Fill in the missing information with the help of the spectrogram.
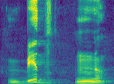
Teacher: जब स्टॉप करेंगे तो दौद पे, अब यहाँ दौद पे साकिन और नून पे हरकत ज़बर। जब स्टॉप करेंगे, वक़फ़ करेंगे तो दौद भी साकिन और नून भी साकिन, दोनों साकिन हो जाएंगे।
